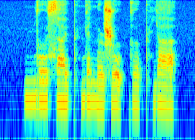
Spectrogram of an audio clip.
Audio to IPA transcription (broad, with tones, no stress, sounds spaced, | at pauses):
m j o˥˧ ʊ̯ s a˥˧ ɪ̯ pʰ ɥ ɛ˥˩ n ɤ˧˥ ʂ o̰˨˩ ʊ̯ k ɤ˥˧ pʰ j ä˥˩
